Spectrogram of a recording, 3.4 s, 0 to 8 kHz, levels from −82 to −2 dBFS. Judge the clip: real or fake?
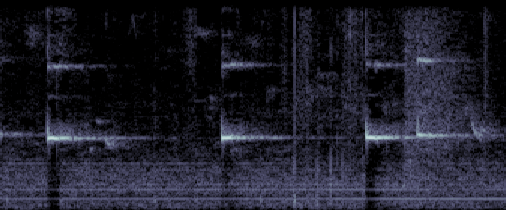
real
